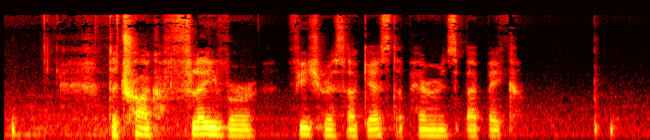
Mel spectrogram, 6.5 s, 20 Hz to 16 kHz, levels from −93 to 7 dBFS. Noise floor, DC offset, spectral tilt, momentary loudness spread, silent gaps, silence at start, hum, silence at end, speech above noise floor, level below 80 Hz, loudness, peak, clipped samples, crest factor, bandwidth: -56 dBFS; under 0.1%; -4.5 dB/octave; 23 LU; none; 0.1 s; none; 0.4 s; 38 dB; -52 dBFS; -19 LUFS; 0 dBFS; under 0.1%; 20 dB; 11.5 kHz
